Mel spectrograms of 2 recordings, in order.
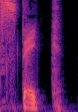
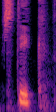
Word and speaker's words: steak: What's the common mistake in the pronunciation of steak in Spanish? – Stick. – Stick. Yeah. I'd like a stick, please.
